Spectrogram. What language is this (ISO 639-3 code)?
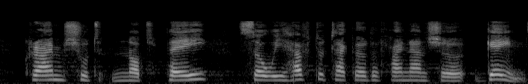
eng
